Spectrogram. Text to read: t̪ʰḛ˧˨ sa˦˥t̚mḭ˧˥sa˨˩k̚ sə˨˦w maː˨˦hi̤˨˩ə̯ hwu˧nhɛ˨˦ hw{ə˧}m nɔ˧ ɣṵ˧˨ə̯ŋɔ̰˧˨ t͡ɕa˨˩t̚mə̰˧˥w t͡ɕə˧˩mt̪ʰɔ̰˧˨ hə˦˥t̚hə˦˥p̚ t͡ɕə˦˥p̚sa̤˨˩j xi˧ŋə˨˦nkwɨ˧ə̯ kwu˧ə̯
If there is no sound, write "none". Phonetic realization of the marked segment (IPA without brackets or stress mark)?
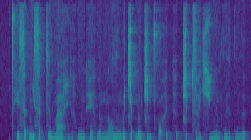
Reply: ə˧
